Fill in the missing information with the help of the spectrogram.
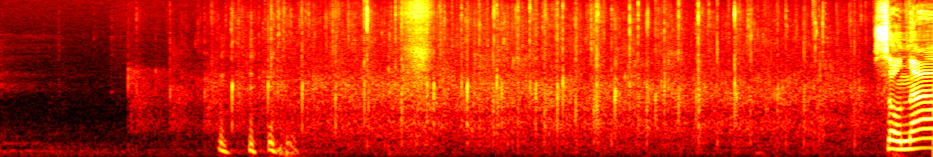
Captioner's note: applause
